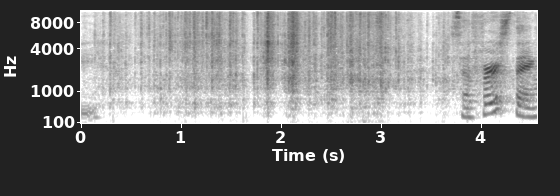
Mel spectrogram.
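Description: A plastic packet crinkles and rustles in someone's hands.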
